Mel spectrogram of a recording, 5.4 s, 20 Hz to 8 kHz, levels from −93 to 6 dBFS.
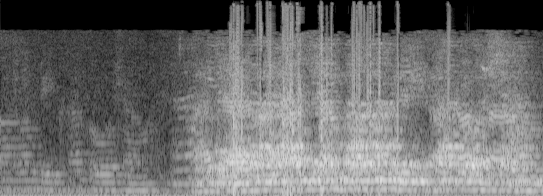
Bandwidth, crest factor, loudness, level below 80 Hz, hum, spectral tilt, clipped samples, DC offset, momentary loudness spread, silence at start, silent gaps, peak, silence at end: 8 kHz; 12 dB; -11 LUFS; -34 dBFS; none; -5.5 dB/octave; under 0.1%; 2%; 23 LU; 0 s; none; 0 dBFS; 0 s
